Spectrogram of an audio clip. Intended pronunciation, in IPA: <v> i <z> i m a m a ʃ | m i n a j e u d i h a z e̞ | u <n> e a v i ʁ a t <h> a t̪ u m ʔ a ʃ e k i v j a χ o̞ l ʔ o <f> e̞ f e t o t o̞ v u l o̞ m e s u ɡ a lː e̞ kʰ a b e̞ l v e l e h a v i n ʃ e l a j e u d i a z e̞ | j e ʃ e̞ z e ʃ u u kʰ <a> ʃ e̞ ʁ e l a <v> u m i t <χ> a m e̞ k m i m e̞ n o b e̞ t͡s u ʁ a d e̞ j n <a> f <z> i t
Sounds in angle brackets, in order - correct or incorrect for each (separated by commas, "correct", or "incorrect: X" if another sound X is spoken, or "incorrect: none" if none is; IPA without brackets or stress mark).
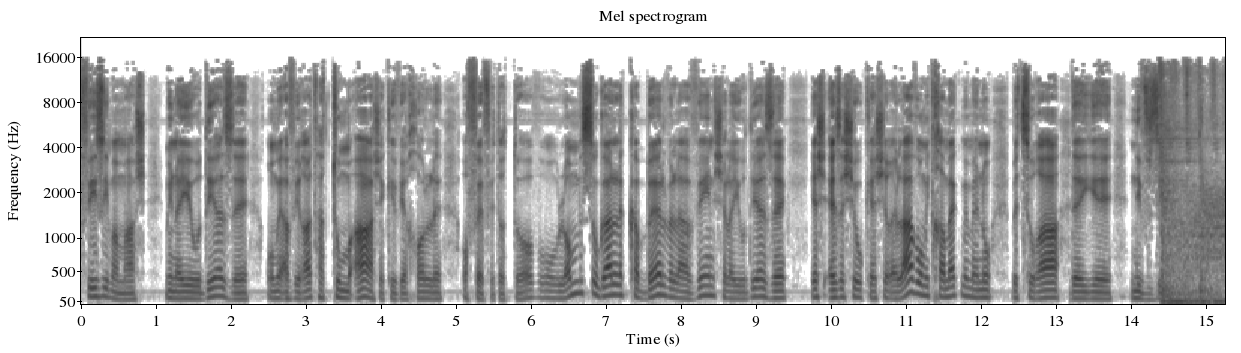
incorrect: f, correct, incorrect: m, correct, correct, incorrect: e, correct, correct, incorrect: i, correct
